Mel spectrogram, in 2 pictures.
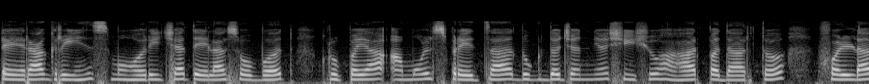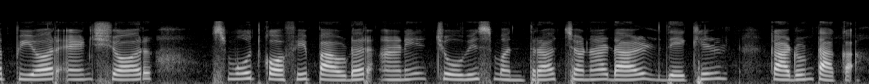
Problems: none marked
